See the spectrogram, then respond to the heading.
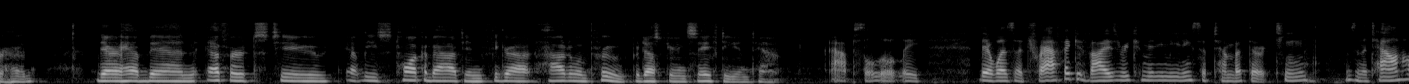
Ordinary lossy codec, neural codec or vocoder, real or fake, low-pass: MP3, 48 kbps; codec, 16 kHz, 4 kbps, FreqCodec, larger model; fake; 7.2 kHz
